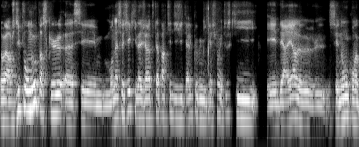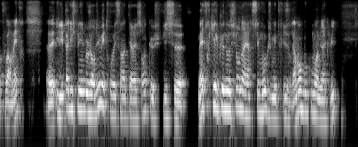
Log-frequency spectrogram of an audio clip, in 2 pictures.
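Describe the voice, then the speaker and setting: At a very fast pace, a man of medium pitch speaks with lively intonation over a quiet background. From Aisne, northern France. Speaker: entrepreneur. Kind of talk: workshop introduction round. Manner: hesitant, many fillers.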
